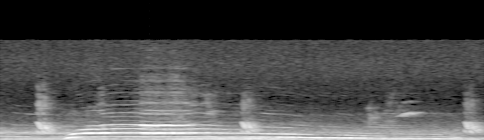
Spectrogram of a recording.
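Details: Two-voiced caterwauling from domestic shorthair cats in a territorial fight, Tom, Mimi and a grey-and-white stray; a sustained high yowl over a lower moan that slowly falls, with brief hissy spits between.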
